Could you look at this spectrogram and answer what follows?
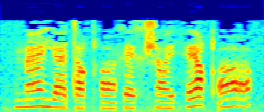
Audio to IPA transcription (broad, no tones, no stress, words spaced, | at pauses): mæ̃ jætʌqʰɑ̃x ɛxʃɑ̃e̯hɛ qʼɑ̃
